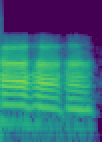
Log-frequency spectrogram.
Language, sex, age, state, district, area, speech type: Marathi, male, 18-30, Maharashtra, Wardha, rural, conversation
